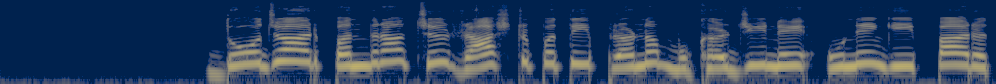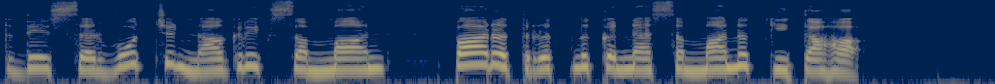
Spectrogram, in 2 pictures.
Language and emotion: Dogri, neutral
